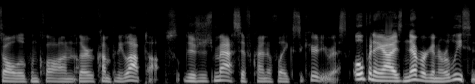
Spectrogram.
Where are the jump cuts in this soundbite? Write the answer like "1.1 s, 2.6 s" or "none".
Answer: 0.7 s, 1.7 s, 3.4 s

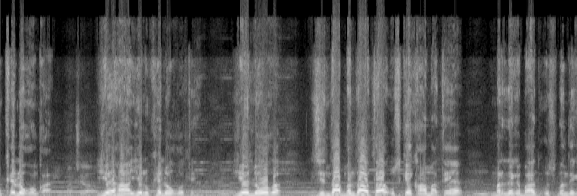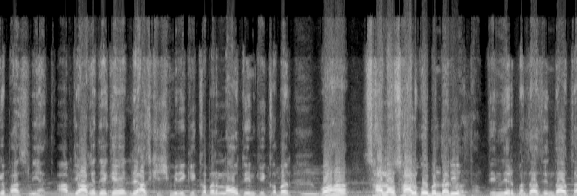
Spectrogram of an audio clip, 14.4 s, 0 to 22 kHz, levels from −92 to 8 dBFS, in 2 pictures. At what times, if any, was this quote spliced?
8.0 s, 13.2 s

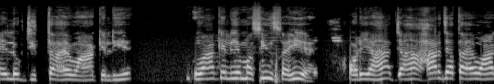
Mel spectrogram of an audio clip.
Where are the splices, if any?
none

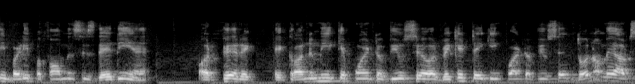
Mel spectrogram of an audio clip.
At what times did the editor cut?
none

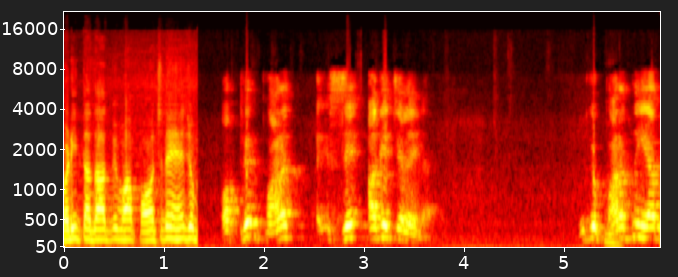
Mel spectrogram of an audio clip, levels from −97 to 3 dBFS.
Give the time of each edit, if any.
1.4 s

